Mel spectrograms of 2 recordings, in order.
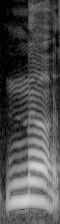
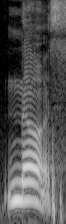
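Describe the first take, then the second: Both takes have the same delivery.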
